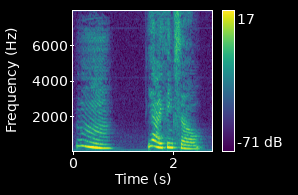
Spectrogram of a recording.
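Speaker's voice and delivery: slow, hesitant, unconvinced, half-hearted yes. Example of a client's incongruent yes: mock-hesitant, unconvinced yes. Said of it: "It doesn't sound congruent".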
